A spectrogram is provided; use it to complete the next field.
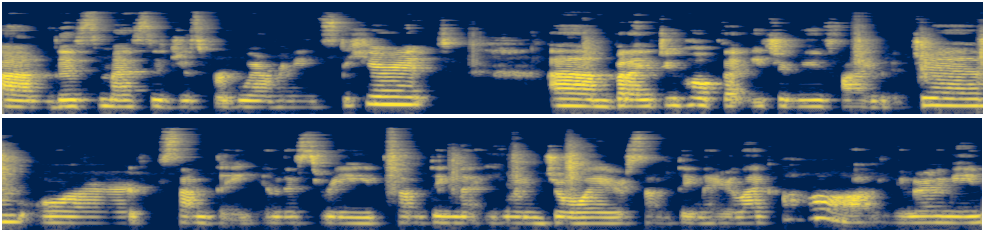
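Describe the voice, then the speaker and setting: A woman talks at a fairly quick pace, her medium pitch held in fairly even intonation. Her loudness swings a lot, and there is noticeable background noise. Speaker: tarot reader. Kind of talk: tarot reading to camera. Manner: fast; many filler ums.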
